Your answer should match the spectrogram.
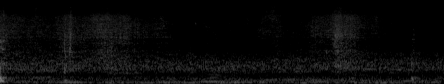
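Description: Mostly quiet, with faint rustles of leaves and stems as a shrub is tugged at its base to work it loose.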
